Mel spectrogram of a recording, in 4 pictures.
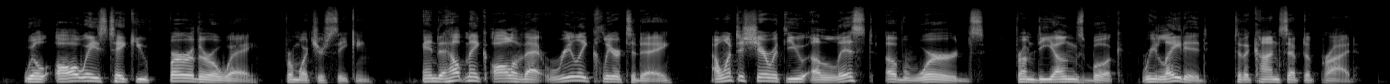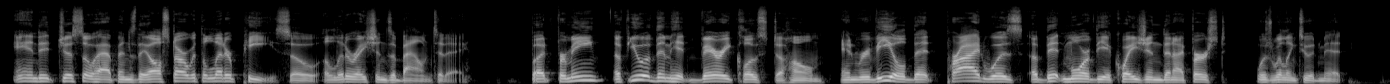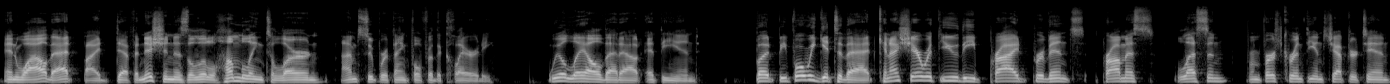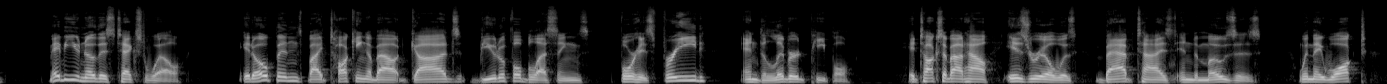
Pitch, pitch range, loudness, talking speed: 120 Hz, 105-145 Hz, -21 LUFS, 175 wpm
